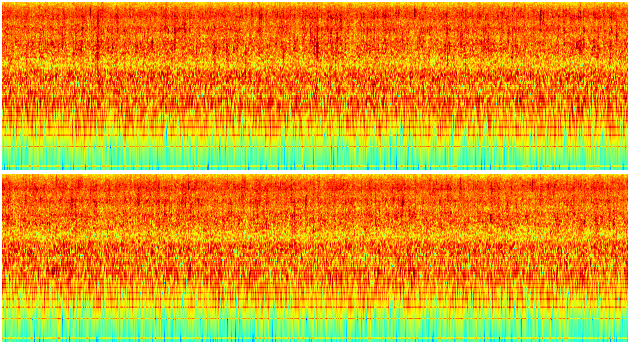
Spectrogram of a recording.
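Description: Chicken pieces sizzling steadily as they fry in oil in a nonstick frying pan.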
